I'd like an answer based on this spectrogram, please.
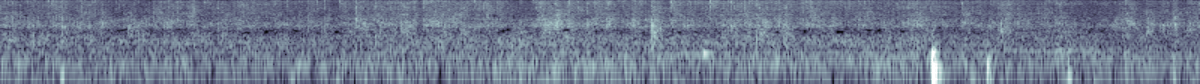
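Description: Steady rushing of a waterfall, with one short knock a little past the middle.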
